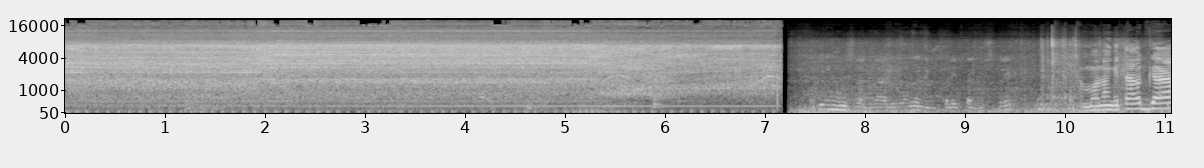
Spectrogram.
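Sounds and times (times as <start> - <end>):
machine hiss and hum: 0.0 - 7.2.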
